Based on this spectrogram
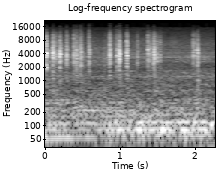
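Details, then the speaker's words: Chery Tiggo 7 Pro Avantgarde on rough cobblestone road: sharp irregular overhead clicking rattles over low road rumble from the sunroof. Driver wonders about hardened seal rubber, though the car is new; cause unconfirmed. "iki tane önemli tespitim var Birincisi bu otomobile özel olabilir mi bilmiyorum ama sunrooftan ses geliyor"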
